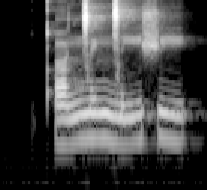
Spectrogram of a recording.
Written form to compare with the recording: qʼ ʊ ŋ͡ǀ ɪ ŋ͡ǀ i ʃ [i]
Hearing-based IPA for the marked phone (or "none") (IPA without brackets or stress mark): i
